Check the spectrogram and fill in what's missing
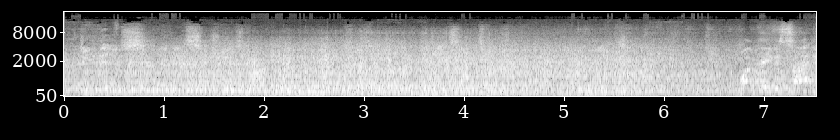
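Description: A US Marine Corps MV-22 Osprey tiltrotor's jet engines and rotors roar loudly and steadily throughout, a dense continuous wash of engine and rotor noise with faint voices talking underneath.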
